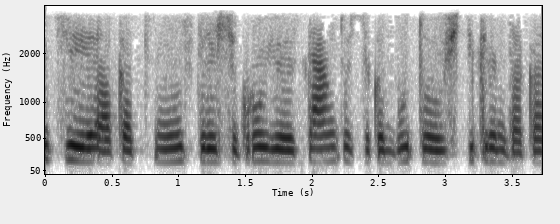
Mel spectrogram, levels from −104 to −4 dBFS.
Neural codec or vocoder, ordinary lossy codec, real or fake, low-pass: none; AAC, 24 kbps; real; 3.6 kHz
